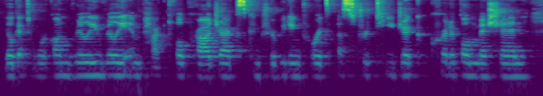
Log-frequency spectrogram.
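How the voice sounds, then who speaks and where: A woman giving an upbeat, salesy recruiting pitch with slides, speaking conversationally and often checking in with listeners. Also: completely flat delivery, brisk, vocal fry, darkish tone. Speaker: company recruiter. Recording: echoey room sound.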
